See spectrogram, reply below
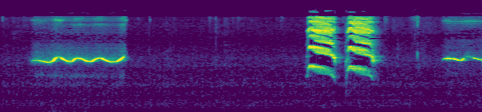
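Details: Baby Alexandrine parakeet, kept as a pet, gives a wavering whistled note near the start, then two loud harsh squawks, then a short whistle again, with a person talking nearby.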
